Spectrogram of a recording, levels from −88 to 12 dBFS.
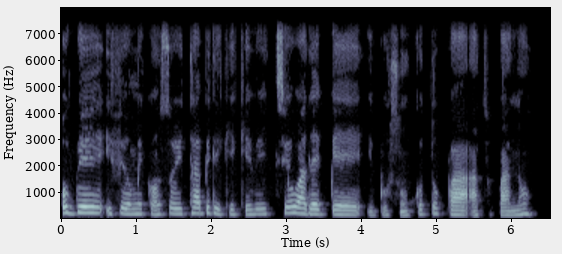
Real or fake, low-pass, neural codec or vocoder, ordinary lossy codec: real; 7.2 kHz; none; none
